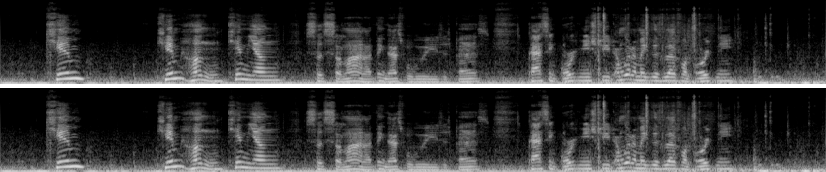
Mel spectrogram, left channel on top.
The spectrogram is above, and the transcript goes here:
Kim Young Salon. I think that's what we just passed. Passing Orkney Street. I'm gonna make this left on Orkney.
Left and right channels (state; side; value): identical; both; correlation 1.00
